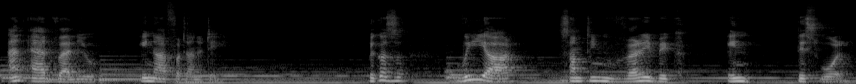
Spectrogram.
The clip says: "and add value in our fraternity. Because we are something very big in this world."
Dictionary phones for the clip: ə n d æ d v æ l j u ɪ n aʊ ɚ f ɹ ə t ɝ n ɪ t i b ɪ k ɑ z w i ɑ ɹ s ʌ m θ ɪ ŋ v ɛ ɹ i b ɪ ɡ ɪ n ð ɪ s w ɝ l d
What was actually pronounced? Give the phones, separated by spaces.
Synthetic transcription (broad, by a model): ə n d æ d v æ l j u ɪ n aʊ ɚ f ə t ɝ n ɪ t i b ɪ k ɑ z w i ɑ ɹ s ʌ m t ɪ ŋ v ɛ ɹ i b ɪ ɡ ɪ n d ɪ s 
